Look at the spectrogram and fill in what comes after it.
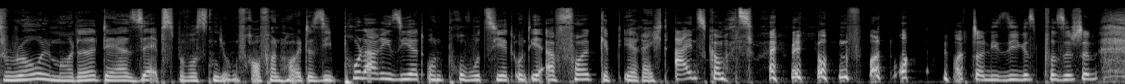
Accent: Frankfurt, Hesse, Germany; Ey, 2 Frankfurter Match und wir haben uns jetzt erst getroffen.

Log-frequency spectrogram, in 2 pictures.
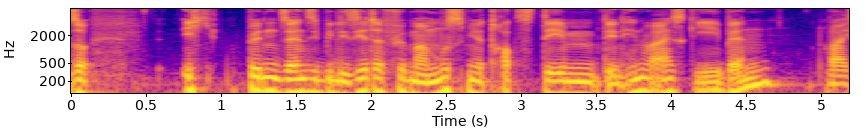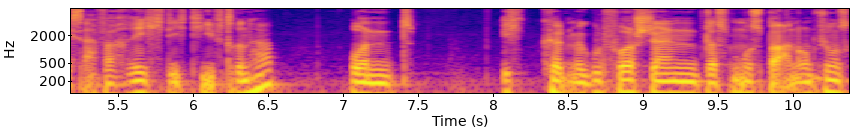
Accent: Kiel, Schleswig-Holstein, Germany; Ich komme aus Kiel ursprünglich.

